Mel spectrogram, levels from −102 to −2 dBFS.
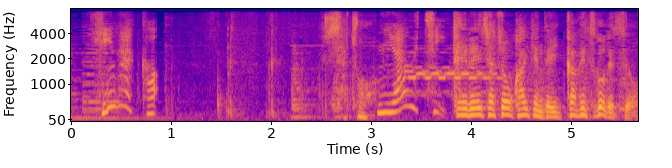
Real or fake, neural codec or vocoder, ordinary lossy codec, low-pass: real; none; none; 7.2 kHz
